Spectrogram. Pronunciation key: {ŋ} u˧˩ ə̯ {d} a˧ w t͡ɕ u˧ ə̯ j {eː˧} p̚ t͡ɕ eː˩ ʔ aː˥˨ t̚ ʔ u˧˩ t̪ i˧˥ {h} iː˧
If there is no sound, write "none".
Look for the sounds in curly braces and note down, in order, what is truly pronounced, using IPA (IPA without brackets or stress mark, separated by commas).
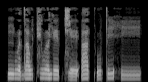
ŋ, d, eː˧, h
